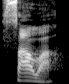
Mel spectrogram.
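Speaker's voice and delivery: सावा run together as one word; French ça va. Shown as a demonstration. Teacher modeling French greeting for class. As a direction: say सावा smoothly, s at start. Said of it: "इसको बोलते हैं सा वा".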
